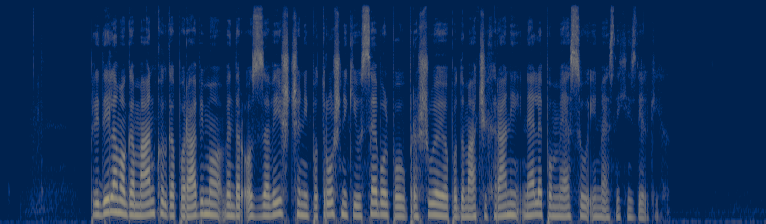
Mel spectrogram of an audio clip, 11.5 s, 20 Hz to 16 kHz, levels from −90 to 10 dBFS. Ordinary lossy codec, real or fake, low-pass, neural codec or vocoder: none; real; 14.4 kHz; none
